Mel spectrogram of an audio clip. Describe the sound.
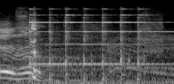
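A small bell is rung in a quick series of about six strikes, its bright metallic tone ringing on between hits, fairly loud, after a brief voice at the start.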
